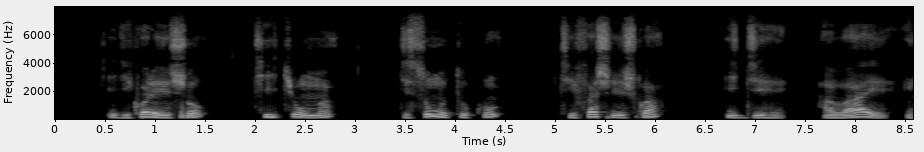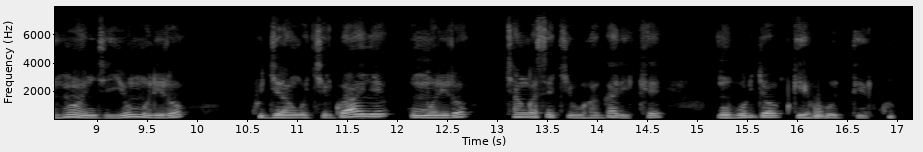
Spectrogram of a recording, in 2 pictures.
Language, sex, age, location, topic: Kinyarwanda, male, 18-24, Kigali, government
